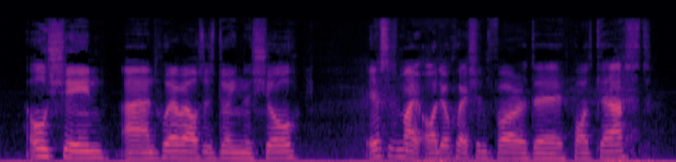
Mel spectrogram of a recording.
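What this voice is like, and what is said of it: Slightly Scottish accent. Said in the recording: “has an interesting accent, if I do say so myself ... I think he sounds Scottish ... I think he sounds slightly Scottish”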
